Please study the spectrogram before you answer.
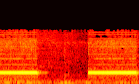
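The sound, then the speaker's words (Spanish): Telephone line tone heard while trying to place an international call to Barcelona that keeps coming back engaged. A steady, loud, mid-pitched tone sounds twice, the two long tones separated by about a second of silence. “estoy intentando hablar con Barcelona, pero me va comunicando”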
